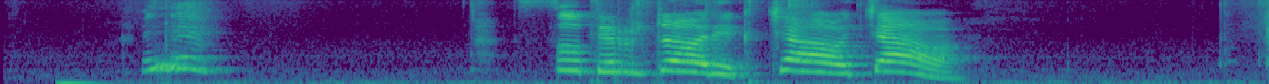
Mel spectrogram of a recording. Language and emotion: Russian, positive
